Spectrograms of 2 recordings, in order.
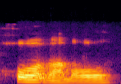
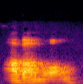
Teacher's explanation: But also based on some of the ways that the longer vowels diphthongize in later Scandinavian languages, we also understand that some of the long vowels had a different sound than the short vowels, and that's the case with A, where the long A is rounded · Shown in: first take · hence why I say hovamol, not havamol.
